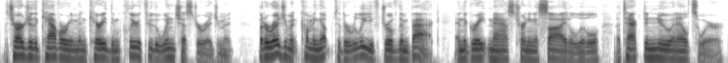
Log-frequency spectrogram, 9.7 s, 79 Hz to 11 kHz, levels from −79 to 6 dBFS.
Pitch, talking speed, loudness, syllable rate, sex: 110 Hz, 215 wpm, -20 LUFS, 6.6 syllables/s, male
